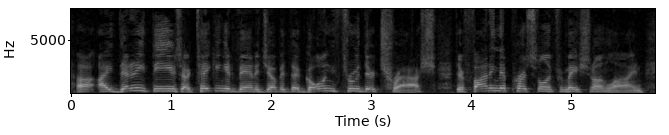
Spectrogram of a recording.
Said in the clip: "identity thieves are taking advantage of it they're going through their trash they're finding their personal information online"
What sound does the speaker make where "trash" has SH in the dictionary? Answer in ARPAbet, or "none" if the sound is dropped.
SH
